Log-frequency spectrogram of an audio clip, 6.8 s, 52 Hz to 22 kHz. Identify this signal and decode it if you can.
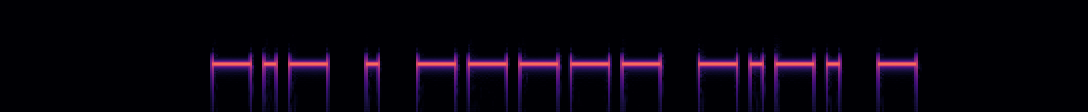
Morse code, heard as a keyed tone, about 16 wpm, 700 Hz. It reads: KE0CT
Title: USA Call Signs - 5 Characters - Repeated 3x - 15wpm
